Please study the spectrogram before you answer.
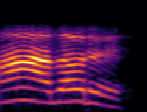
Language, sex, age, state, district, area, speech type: Kannada, female, 45-60, Karnataka, Gadag, rural, conversation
